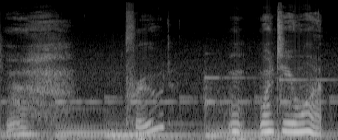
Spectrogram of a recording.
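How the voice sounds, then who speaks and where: A woman's voice: a little high, expressive, slow pace, low-quality recording. A woman voicing a dry, terse young necromancer graduate in a visual novel game. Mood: groggy. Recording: music bed under the voice.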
